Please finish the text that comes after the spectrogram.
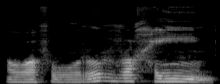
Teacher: لام اور را آ جائیں تنوین کے بعد تو پھر یہاں پہ ادغام بلا غنہ یعنی غنے کے بغیر ہم پڑھیں گے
